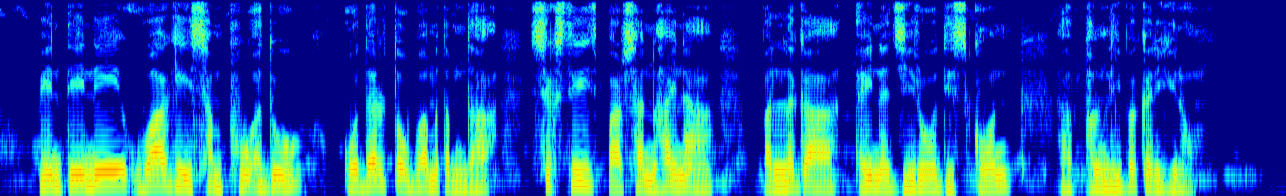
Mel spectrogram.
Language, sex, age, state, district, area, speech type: Manipuri, male, 60+, Manipur, Chandel, rural, read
